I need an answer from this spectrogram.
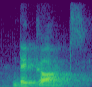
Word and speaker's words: Descartes: approaches Champion is deards wrote as Descartes but pronounced as deart deards is the champion of these approaches interactionism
